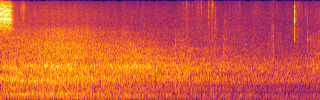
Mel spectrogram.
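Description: A car going past on a nearby road: its tyre and engine noise is loudest at first and fades steadily away.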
